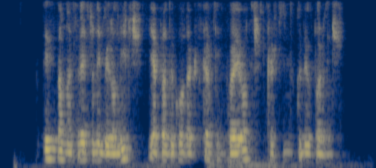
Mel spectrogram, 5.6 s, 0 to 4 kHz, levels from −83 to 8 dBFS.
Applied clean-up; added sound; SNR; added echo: neural mask model DeepFilterNet 3.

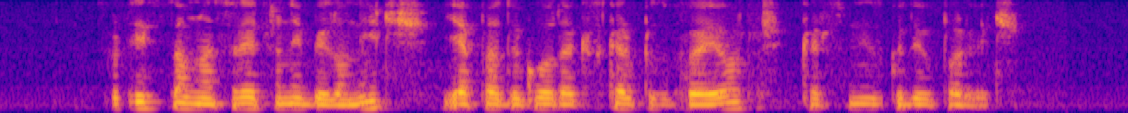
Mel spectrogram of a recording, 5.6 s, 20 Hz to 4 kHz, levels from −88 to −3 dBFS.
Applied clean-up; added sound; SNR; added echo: none; none; none; none.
